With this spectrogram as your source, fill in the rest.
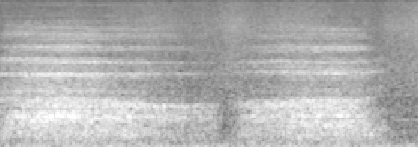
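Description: Slow, deep breathing during a yoga cat-cow pose: a long soft exhale-like rush, a brief pause, then a second airy breath, close and quiet with no talking.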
